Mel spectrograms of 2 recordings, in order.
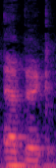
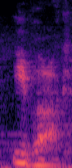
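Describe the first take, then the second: First: It is said with an American pronunciation. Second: It is said with a British pronunciation. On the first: "it'd be called Epic if you're in the United States" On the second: "since these guys are from U K, they would pronounce it Epoch"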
